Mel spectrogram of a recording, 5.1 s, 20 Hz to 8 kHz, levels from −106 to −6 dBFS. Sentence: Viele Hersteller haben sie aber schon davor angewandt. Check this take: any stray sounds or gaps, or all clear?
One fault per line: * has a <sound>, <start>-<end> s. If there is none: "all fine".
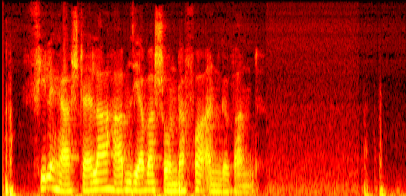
all fine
